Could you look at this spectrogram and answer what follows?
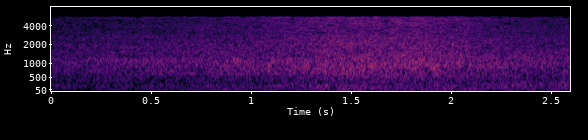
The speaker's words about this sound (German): Viel Verkehr hier auf der Neckarbrücke zwischen den Heidelberger Stadtteilen Schlierbach und Ziegelhausen.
